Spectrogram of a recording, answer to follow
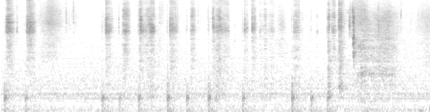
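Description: Felt-tip marker writing words on paper: a quick, irregular series of short strokes.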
